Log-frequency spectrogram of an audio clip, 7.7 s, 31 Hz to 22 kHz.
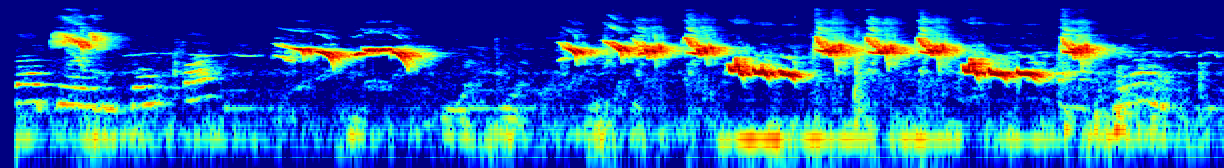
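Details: White-rumped shama singing during morning sunning: loud varied phrases of rich whistles and slurred notes, fast bursts around 2 to 4k repeated in quick succession, with a low hum underneath.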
